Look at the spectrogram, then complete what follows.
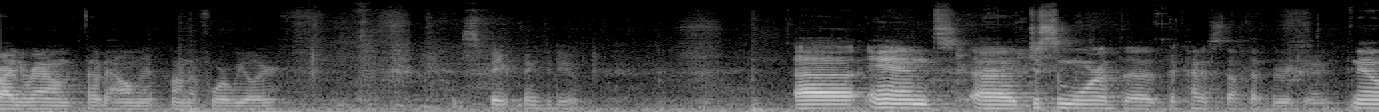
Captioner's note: audience: Laughter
